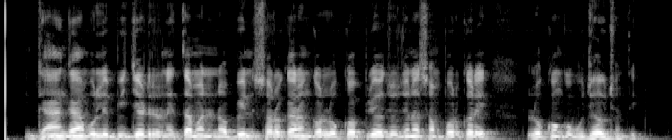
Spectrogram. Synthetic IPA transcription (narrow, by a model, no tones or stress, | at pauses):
ɡãɡãbulibid͡ʒeʈiɾɔnet̪amanenɔbinsɔɾɔkaɾɔŋkɔlokɔpɾijɔd͡ʒod͡ʒɔnasɔmpɔɾkɔɾe | lokɔŋkubud͡ʒʱawt͡ʃʰɔnt̪i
